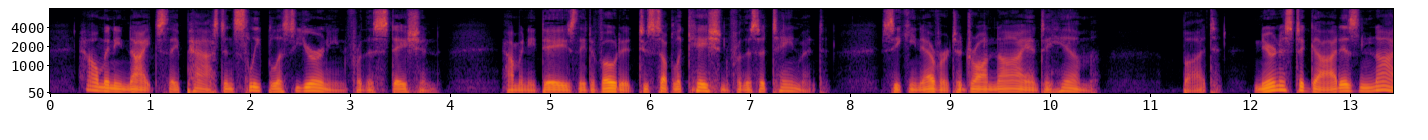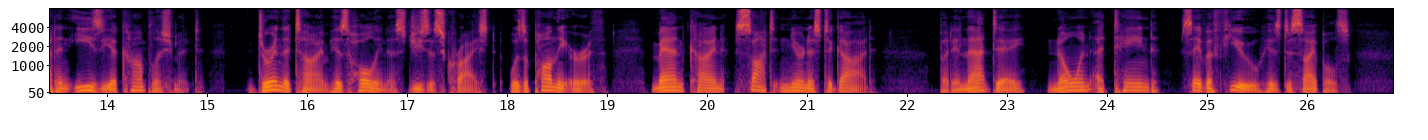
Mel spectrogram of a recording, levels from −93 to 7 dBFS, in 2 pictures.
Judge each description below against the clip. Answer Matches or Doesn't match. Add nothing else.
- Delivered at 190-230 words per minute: Doesn't match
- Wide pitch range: Matches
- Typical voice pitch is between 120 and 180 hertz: Doesn't match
